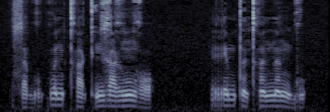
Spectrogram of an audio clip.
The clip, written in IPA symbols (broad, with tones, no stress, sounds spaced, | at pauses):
s a˨ ɡʷ a˦ kʷ a˦ n kʰ a˨ kʼ ĩ˦ ɣ a˦ ɣ ũ˦˨ ɣ ɔ˨ | r e˦ m t ã˨ kʰ ã˦ n ã˦˨ ŋ ɡ u˨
